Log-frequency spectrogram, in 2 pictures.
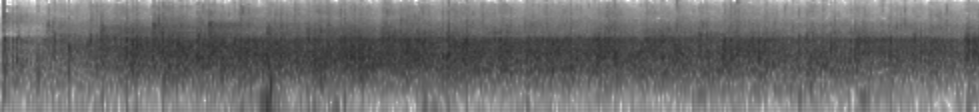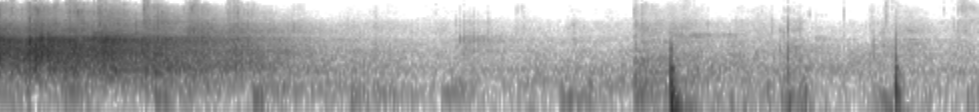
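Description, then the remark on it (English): A church audience claps together to give God a clap, a sustained burst of applause for about seven seconds, then it fades away, leaving near-quiet broken by a few sharp knocks. “So let's give God a clap.”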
